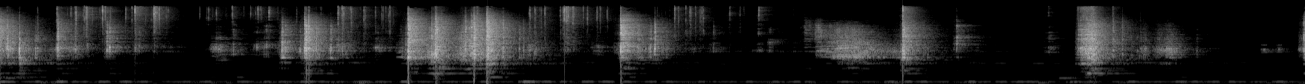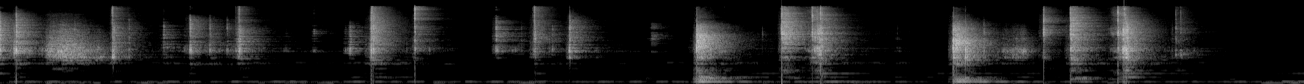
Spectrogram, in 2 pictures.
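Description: Small neodymium magnetic balls clicking and clattering as they snap onto each other and are pressed into rows and a cube by hand. The clicks come in quick bursts separated by short pauses.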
